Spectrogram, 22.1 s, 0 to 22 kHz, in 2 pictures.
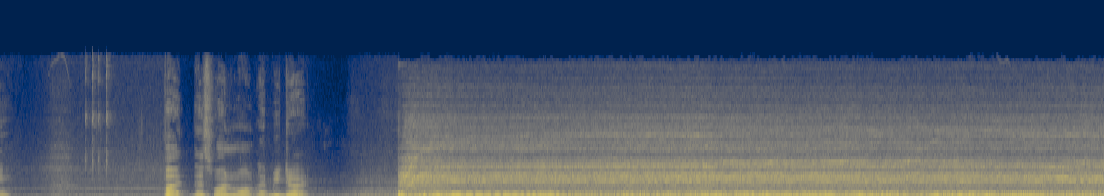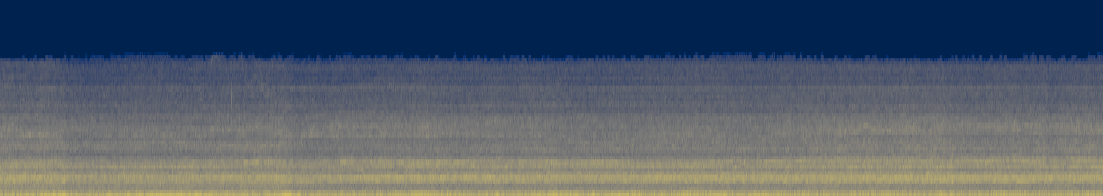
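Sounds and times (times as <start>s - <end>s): drone propellers whirring: 3.5s - 22.0s.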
